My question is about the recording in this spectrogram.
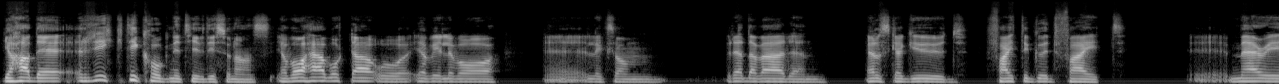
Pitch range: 130-170 Hz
